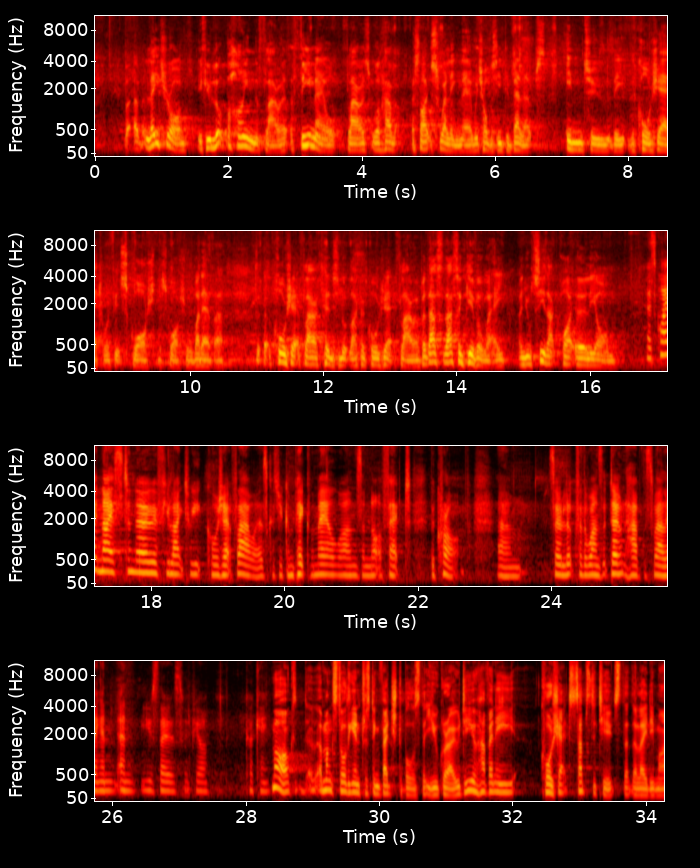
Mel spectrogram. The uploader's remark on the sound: This week we're at the RHS Flower Show Tatton Park in Cheshire, revelling in this floral extravaganza in the glorious Cheshire countryside.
